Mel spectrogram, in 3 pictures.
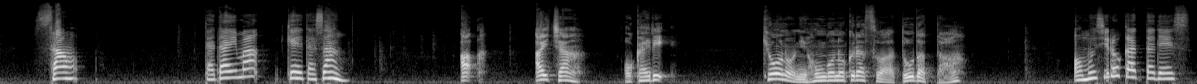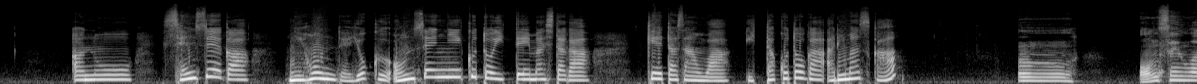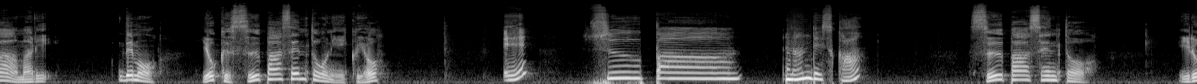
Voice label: Conversation; tobira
